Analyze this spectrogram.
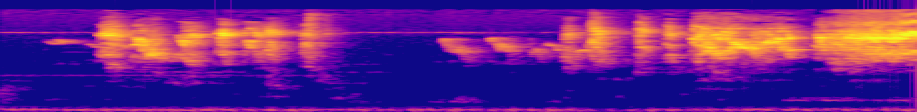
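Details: Lure recording of weaver song for catching wild weavers: rapid high sizzling chatters and squeaky notes run in two bursts and grow louder toward the end, with a constant low hum underneath.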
